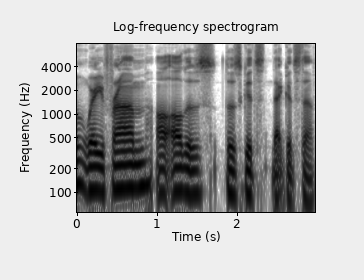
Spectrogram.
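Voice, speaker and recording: This is a man with a normal speaking voice. He talks at medium pitch and a moderate pace. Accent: American. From US West Coast, Sacramento. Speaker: esports interviewer. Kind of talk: casual interview.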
